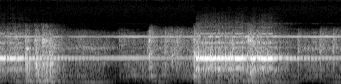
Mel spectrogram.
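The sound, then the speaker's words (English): A special telephone's bell rings in two long, insistent bursts with a short gap between them, loud, its steady metallic tone buzzing over a rattling clatter. “Inspector, that's a special phone.”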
